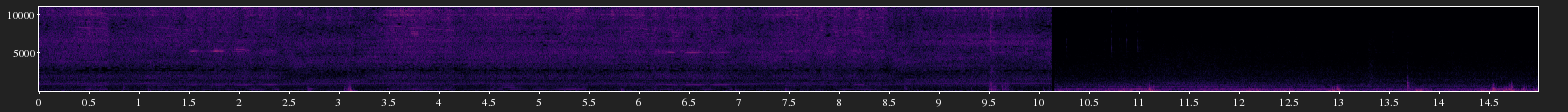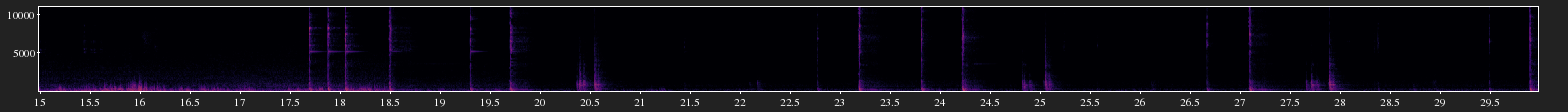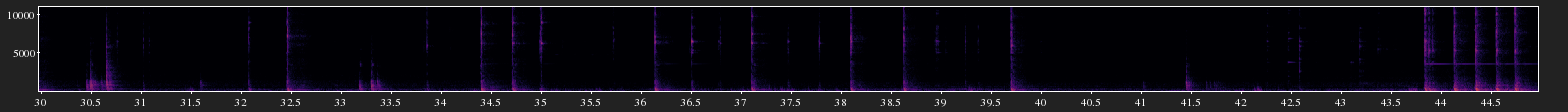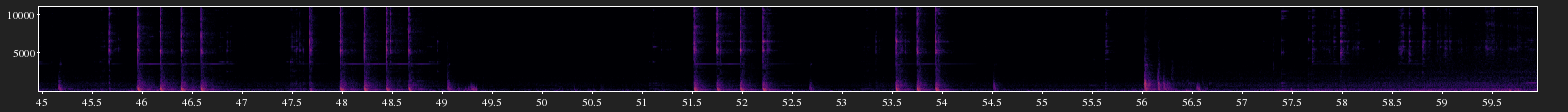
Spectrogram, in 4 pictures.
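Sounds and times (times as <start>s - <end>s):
hammer striking metal saw blade: 0.0s - 10.1s, 17.7s - 20.0s, 23.2s - 24.5s, 26.7s - 27.4s, 29.9s - 30.2s, 32.1s - 32.8s, 34.4s - 35.1s, 36.1s - 37.5s, 38.1s - 39.1s, 39.7s - 40.0s, 43.8s - 49.0s, 51.5s - 52.5s, 53.3s - 54.2s
low rumbling noise: 10.2s - 17.7s.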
